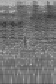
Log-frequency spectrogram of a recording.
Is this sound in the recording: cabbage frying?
no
